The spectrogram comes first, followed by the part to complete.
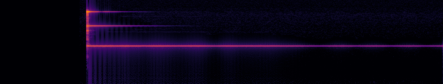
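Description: Silence, then a single bright ding sound effect about a second in: one clear high bell-like tone that rings out and fades slowly.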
